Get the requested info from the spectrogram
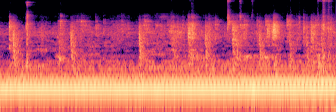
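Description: Plastic courier mailer crinkling and crackling in irregular bursts as it is handled, over a steady low electrical hum.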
